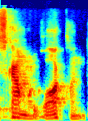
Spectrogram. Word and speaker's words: Scott McLaughlin: Scott McLaughlin can.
